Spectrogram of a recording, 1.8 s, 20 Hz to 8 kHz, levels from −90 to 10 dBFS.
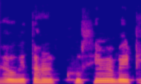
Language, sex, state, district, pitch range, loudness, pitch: Chhattisgarhi, male, Chhattisgarh, Jashpur, 160-175 Hz, -18 LUFS, 160 Hz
